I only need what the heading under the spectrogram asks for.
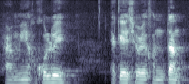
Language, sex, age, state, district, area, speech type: Assamese, male, 60+, Assam, Dhemaji, urban, spontaneous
